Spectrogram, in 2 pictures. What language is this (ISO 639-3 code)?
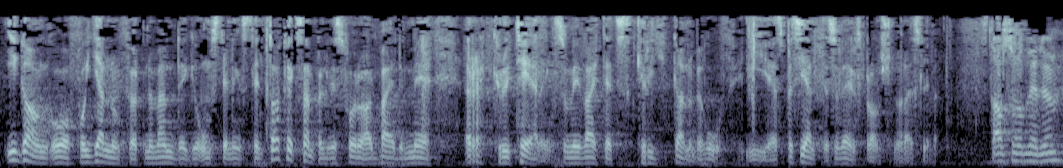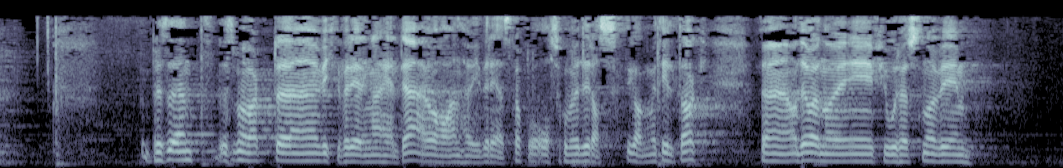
nor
